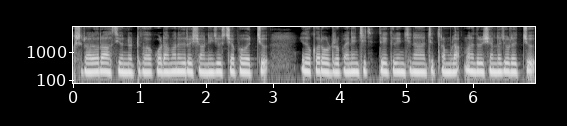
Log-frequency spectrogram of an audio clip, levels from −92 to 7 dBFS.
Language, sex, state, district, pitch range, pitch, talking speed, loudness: Telugu, female, Andhra Pradesh, Chittoor, 200-205 Hz, 200 Hz, 175 wpm, -13 LUFS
